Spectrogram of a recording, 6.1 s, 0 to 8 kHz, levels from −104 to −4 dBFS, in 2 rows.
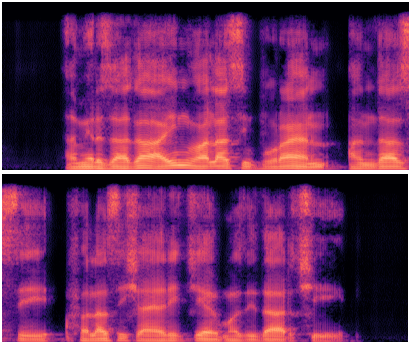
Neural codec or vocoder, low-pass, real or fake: codec, 16 kHz, 4 kbps, X-Codec, HuBERT features, trained on balanced general audio; 7.2 kHz; fake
